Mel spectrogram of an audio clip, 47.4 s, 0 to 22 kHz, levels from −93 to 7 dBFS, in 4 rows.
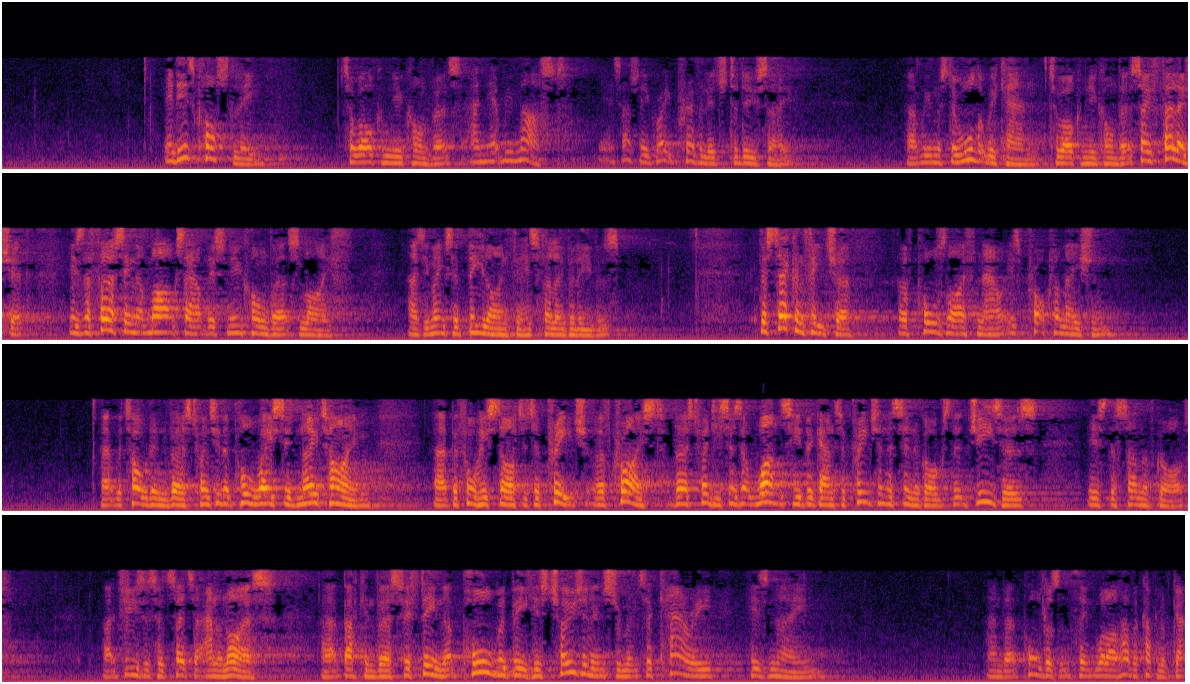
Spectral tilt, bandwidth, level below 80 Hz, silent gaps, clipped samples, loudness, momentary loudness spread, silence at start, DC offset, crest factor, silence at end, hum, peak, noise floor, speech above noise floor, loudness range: -8.5 dB/octave; 6 kHz; -56 dBFS; none; under 0.1%; -24 LUFS; 15 LU; 1.4 s; 0.6%; 24 dB; 0 s; none; -2 dBFS; -51 dBFS; 27 dB; 10 LU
